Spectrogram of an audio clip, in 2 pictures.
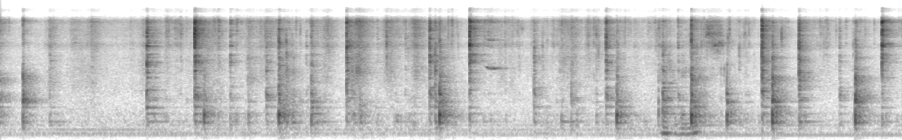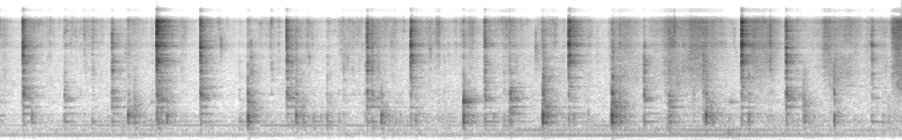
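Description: A spoon clacks and scrapes rhythmically against a pot while stew with salt and green chili is stirred, repeated sharp taps over a soft background hiss, close and moderately quiet.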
